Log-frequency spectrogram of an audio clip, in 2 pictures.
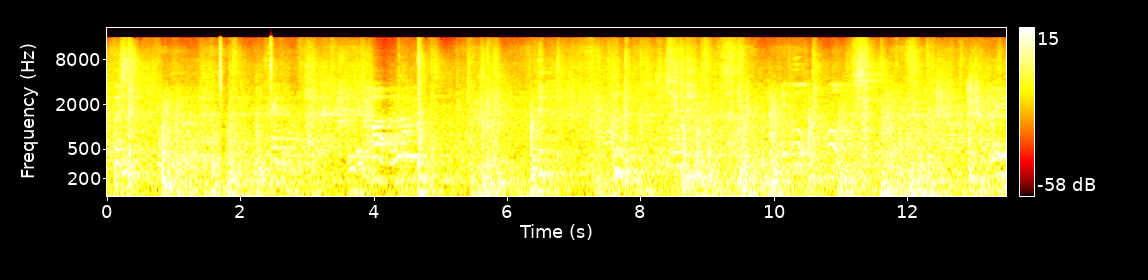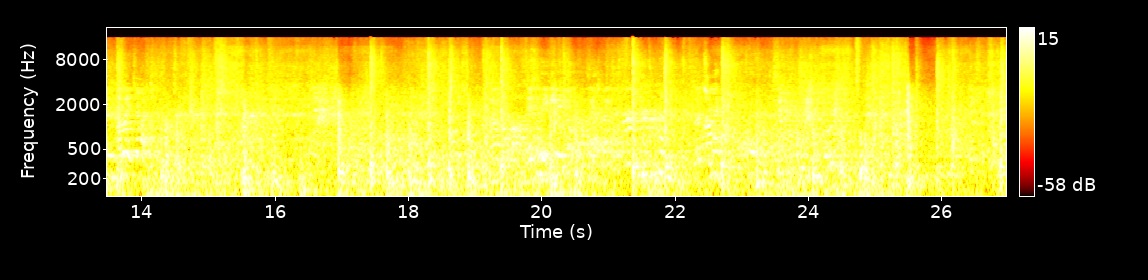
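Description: Boxing gloves thud against each other and against padded headgear.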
